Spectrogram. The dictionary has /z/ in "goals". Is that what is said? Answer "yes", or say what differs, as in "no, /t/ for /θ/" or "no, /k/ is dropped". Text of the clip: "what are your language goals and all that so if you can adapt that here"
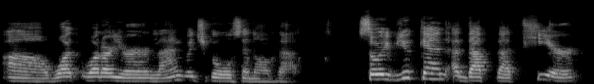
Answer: no, /s/ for /z/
